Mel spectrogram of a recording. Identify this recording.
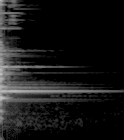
childs-toy cracktoy crank-toy metal musicbox toy
cracktoy, crank-toy, toy, metal, childs-toy, musicbox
